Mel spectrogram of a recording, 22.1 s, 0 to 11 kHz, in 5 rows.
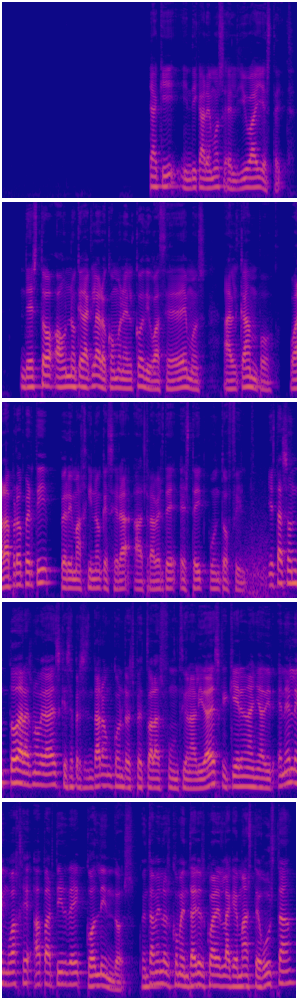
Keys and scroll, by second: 2.9 Return.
